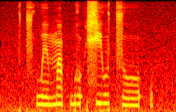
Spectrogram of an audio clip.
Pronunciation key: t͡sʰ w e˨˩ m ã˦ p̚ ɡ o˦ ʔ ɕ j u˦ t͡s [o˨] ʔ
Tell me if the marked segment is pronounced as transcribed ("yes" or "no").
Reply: yes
